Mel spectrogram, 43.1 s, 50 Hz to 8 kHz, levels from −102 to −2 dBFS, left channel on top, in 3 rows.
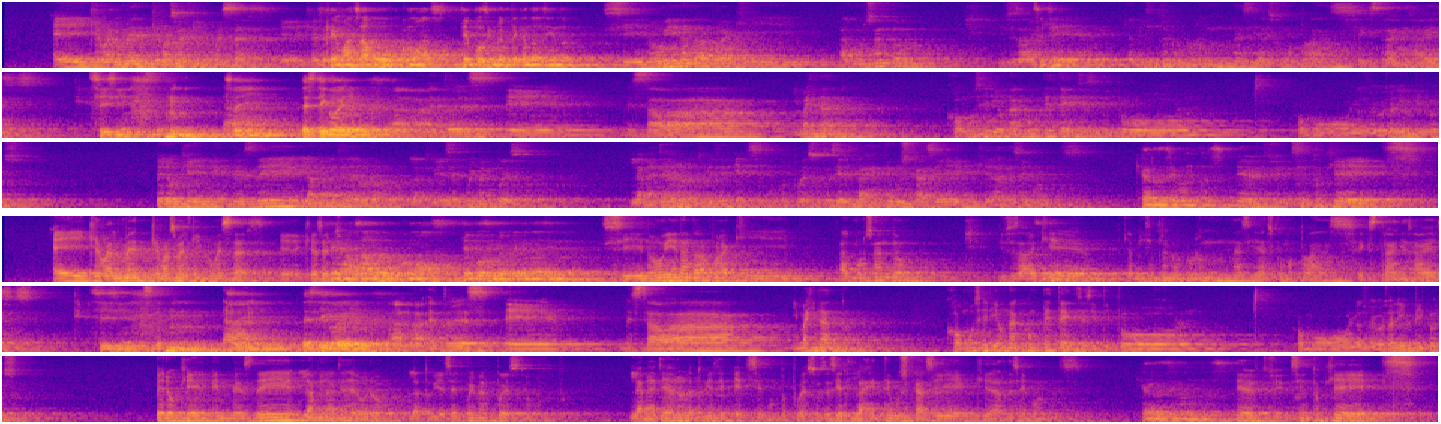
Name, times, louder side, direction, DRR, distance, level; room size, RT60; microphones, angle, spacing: voice 1, 0.5-3.4 6.0-7.9 8.3-9.1 9.6-14.7 15.1-15.2 15.7-16.0 16.6-16.9 18.2-20.1 20.5-21.8 22.3-22.9 23.8-26.3 27.3-28.9 30.3-34.1 35.0-39.5 41.1-42.9, right 2 dB, 40° right, 4 dB, 0.3 m, -33 dB
voice 2, 3.3-5.7 15.2-16.3 16.7-17.0 17.4-18.2 40.1-40.9, left 3 dB, 50° left, 2 dB, 0.3 m, -24 dB
5.6 x 3.3 x 2.6 m, 2.6 s
head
